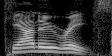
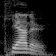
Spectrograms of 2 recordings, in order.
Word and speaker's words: Keanu Reeves: Keanu Reeves. – Oh, yes. – Did I say it right? – You did, Keanu. – But I always have to slow down. Keanu.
